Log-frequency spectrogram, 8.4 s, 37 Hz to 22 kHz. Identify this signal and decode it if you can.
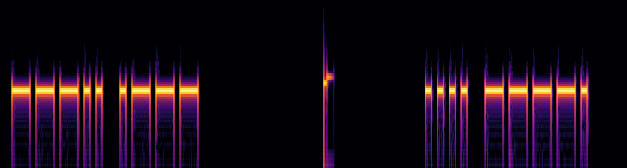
Morse code, heard as a keyed tone, about 15 wpm, 700 Hz. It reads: 8 J H 9
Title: Single-Letter Single-Number 15wpm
